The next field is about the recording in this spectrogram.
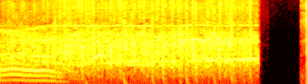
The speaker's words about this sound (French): Bon, bah je vous propose euh, qu'on arrête un peu sur cette partie et qu'on fasse un tonnerre d'applaudissements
